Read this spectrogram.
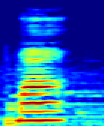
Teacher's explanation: ma with a constant high tone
